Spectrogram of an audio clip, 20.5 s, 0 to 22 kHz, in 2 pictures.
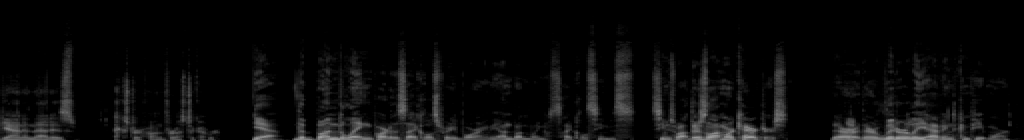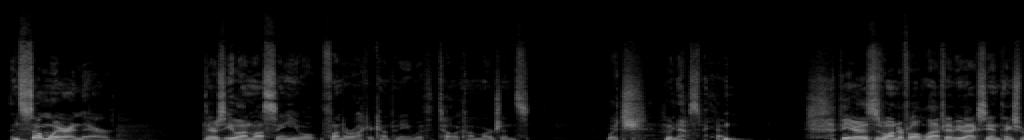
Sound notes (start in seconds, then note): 16.5 laughs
